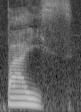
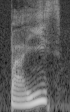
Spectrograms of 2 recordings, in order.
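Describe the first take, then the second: First: The a is stressed, joined with the i. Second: The i is stressed and separate from the a. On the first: "Si no se separara de la A, sería algo así como país" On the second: "la I eh, se separa de la A también"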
